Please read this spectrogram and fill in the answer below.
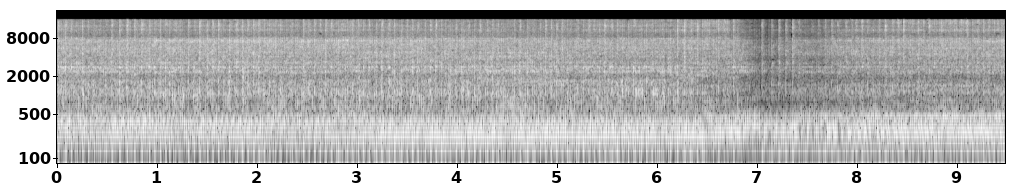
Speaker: And I did already have it running, and I tuned up the carburetor. So that's not going to be in this series of videos, but here it is. The rescue from the junkyard. Let's fire it up.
